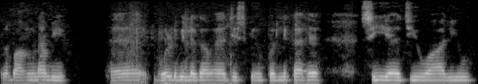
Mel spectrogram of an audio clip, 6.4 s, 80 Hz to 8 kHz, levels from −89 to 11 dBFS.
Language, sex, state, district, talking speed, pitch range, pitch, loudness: Rajasthani, male, Rajasthan, Churu, 130 wpm, 110-115 Hz, 115 Hz, -22 LUFS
